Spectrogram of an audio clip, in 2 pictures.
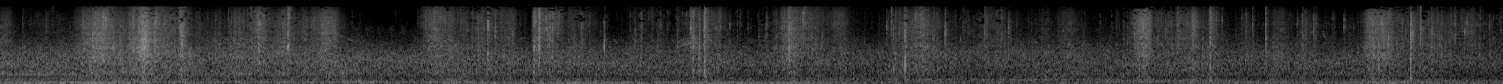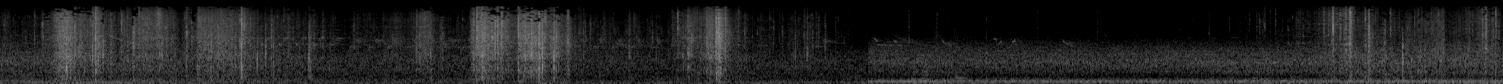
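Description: Footsteps in dry leaves and twigs: uneven rustling, crackling steps. They drop away for a few seconds past the two-thirds mark, leaving a low steady hum, and pick up again near the end.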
